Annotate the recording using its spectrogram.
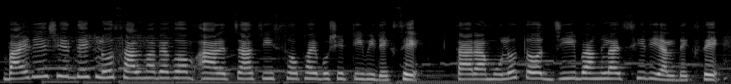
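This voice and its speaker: A woman narrating a romantic audio story in an expressive storytelling manner. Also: high-pitched, measured pace, faint music behind.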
